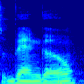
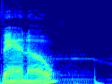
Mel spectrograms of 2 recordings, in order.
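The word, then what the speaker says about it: Van Gogh: It has the horrible hard G sound like the Dutch language has.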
